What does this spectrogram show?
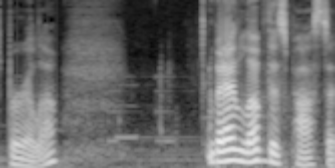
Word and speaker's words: Barilla: I pronounce it Barilla because the double L in Spanish sounds like an English J, but I know that it's Barilla.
